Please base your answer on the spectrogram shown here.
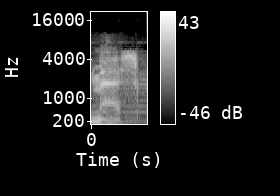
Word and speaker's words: masque: The word mask you should know is spelled m a s q u e and means masquerade.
